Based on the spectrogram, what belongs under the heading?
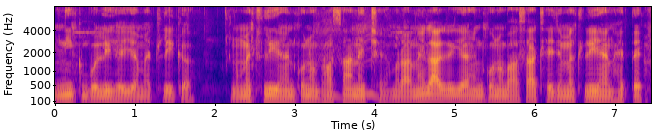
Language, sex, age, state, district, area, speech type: Maithili, other, 18-30, Bihar, Saharsa, rural, spontaneous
